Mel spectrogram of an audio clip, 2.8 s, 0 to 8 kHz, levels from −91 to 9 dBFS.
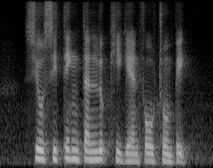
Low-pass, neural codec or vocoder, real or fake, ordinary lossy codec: none; codec, 16 kHz, 0.2 kbps, FocalCodec; fake; none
